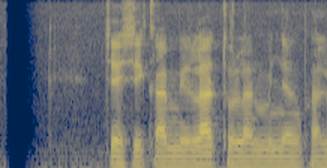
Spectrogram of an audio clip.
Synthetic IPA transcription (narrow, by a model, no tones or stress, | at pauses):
t͡ʃesikamilad̪̥o̤lanməɲaŋb̥al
